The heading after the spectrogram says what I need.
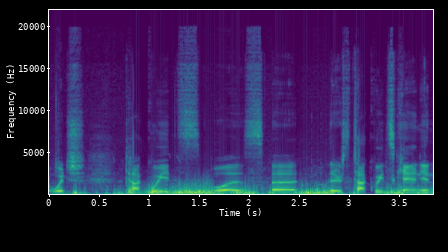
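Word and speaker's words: Tahquitz: is ttz ttz which if you wanted to go with the Native American pronunciation is taquitz uh which taquitz was uh there's taquitz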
